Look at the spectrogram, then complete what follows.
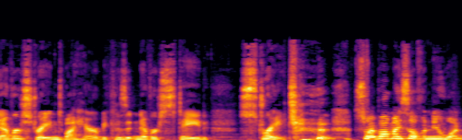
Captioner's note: laughing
